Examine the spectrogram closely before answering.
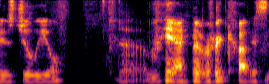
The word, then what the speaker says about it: Jaleel: So you do know, by the way, that his name is Jaleel. Yeah, I never got his name. What? How do you spell it?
